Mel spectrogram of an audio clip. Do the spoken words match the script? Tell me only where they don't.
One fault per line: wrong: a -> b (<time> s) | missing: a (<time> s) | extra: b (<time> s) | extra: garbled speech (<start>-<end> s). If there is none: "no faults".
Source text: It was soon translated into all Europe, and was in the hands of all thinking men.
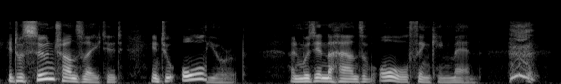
no faults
